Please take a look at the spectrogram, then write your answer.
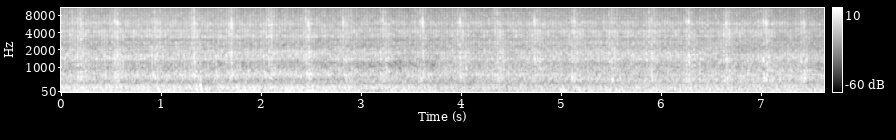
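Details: BMW F10 530d LCI diesel on early-morning cold start: steady light tick about two and a half per second over the idle rumble; knocking noise, source undetermined.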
